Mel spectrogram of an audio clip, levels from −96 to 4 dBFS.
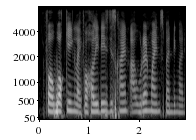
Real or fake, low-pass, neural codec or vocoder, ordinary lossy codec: real; 7.2 kHz; none; none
